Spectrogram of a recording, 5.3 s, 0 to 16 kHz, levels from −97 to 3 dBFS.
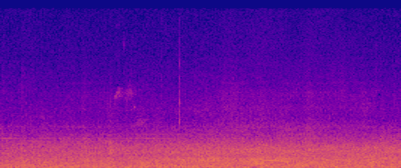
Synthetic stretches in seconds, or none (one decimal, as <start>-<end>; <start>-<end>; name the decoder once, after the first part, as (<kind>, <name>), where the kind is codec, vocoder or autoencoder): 0.8-1.5 (autoencoder, DAC-VAE); 2.9-5.0

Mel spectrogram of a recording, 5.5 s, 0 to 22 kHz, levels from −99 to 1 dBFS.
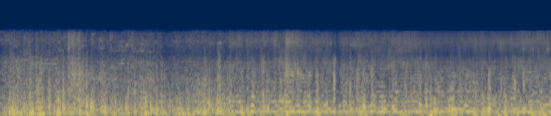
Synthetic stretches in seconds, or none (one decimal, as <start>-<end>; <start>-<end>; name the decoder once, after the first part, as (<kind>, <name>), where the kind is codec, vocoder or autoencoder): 2.3-5.5 (vocoder, BigVGAN v2)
